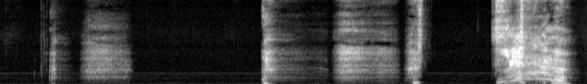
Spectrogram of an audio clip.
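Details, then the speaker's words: Person senses a sneeze coming on, then sneezes with lots of spit; it is their second sneeze that day. "i can feel the sneeze coming on i'm not ready not sorry i'm going to sneeze"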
